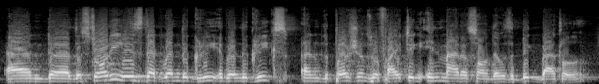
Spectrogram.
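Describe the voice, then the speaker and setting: Slightly high-voiced Indian man in his fifties. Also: darkish tone, low-quality recording. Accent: Indian English. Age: 50s. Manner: earnest and measured, building points by repeating phrases. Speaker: guest, endurance athlete. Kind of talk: conversational storytelling interview.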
